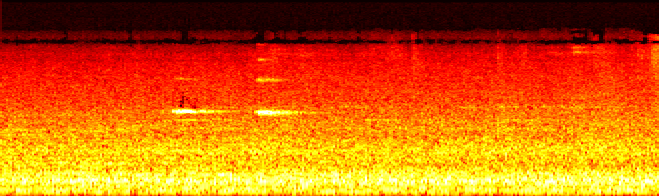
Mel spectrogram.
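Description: Steady low background rumble of an indoor space, with two short high chirps close together about two seconds in.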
